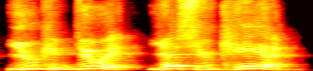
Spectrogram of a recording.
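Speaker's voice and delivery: high, loud cheer, slowing on the end; rally the baby, loud and proud. Acted. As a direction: parents cheering the hatching chick. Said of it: "they were cheering and inspiring".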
